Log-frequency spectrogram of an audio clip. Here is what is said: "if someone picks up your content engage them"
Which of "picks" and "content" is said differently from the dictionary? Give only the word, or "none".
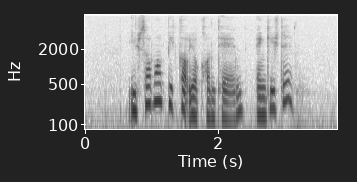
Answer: picks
